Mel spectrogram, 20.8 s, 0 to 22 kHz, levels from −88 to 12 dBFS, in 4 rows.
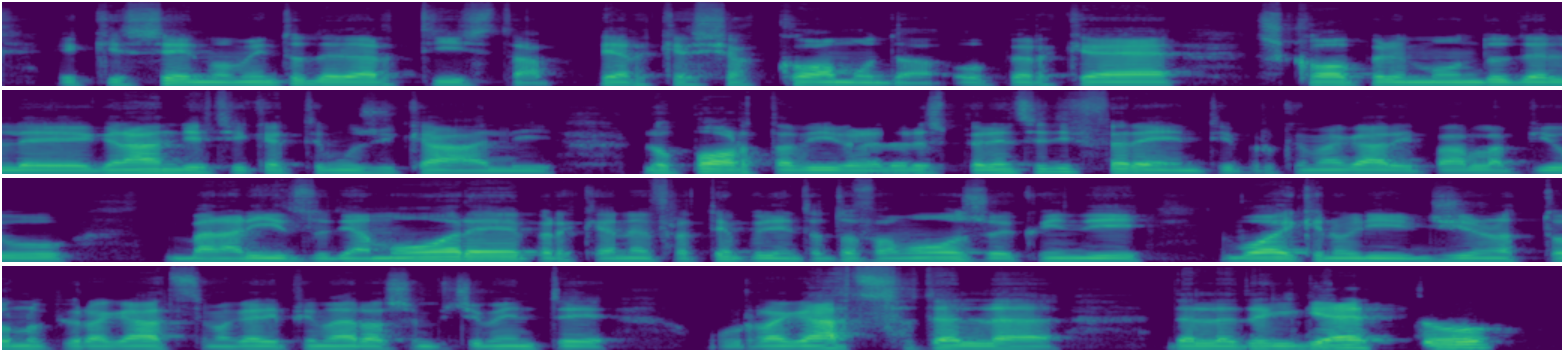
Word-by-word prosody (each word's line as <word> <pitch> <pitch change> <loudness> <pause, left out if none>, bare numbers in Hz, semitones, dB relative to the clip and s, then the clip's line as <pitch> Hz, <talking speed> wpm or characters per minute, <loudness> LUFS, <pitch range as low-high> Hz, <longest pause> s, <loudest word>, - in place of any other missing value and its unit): e - - -10
che 110 - -8
se 130 +5 +1
il 120 - +2
momento 115 +2 -2
dell'artista, 115 -2 -2
perché - - -2
si - - -4
accomoda 100 -6 -1
o 105 - -8
perché 115 +2 +2 0.2
scopre 120 0 0
il - - -1
mondo 110 +1 0
delle 110 -1 +1
grandi 115 +3 +4
etichette 115 0 -7
musicali, 100 -3 -3 0.3
lo 115 -2 -3
porta 115 -1 +4
a - - 0
vivere 105 -3 -1
delle 105 +1 -3
esperienze 115 +5 -3
differenti, 120 -8 -1
per 105 0 -19
cui 110 - -14
magari 110 -2 0
parla 105 0 -2
più, 105 +1 -4 0.3
banalizzo, 105 -1 0
di 105 - -3
amore, 125 +4 +5
perché 110 -2 -5
nel 110 -1 -4
frattempo 125 +3 -6
è - - -3
diventato 105 0 -4
famoso 110 0 -1
e 100 - -5
quindi, 110 -2 -1 0.2
vuoi 120 +2 +5
che 120 - -4
non 110 0 -2
gli 105 -2 -1
girino 110 +1 -3
attorno 115 +1 -4
più 110 +2 -8
ragazze, 110 +1 +1
magari 105 +1 -1
prima 110 0 -1
era 110 -1 +2
semplicemente 110 +1 -4 0.3
un 105 - -15
ragazzo 110 +2 +4
del 110 -4 +3 0.3
del 110 -1 +1
del 110 +1 0
ghetto 130 +3 +5
110 Hz, 170 wpm, -25 LUFS, 105-115 Hz, 0.3 s, amore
